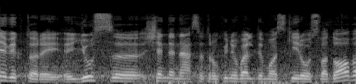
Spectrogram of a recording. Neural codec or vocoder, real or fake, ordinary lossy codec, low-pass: none; real; MP3, 48 kbps; 14.4 kHz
